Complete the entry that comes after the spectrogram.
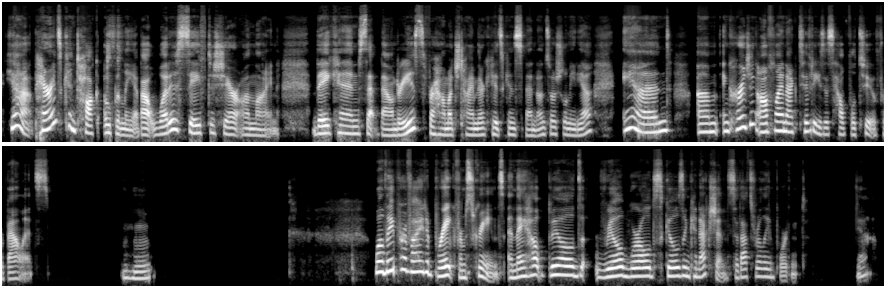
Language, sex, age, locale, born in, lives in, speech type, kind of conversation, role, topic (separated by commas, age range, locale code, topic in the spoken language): English, female, 45-49, en-US, Germany, United States, read, expert-assistant, expert, What impact does social media have on mental health?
